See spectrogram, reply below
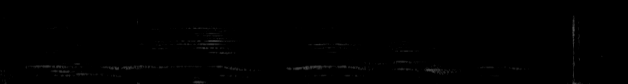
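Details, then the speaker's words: Infant crying in rhythmic, moderate wails with a steady pitch, presented as a quiz sample against a pain cry, which has higher intensity and pitch; hunger cry. "So we'll do a quick quiz, everyone. to see if you can actually identify a hunger versus a pain cry."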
